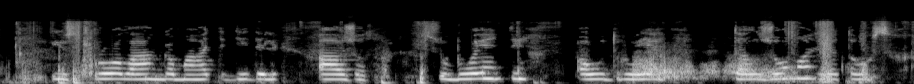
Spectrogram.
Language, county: Lithuanian, Panevėžys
